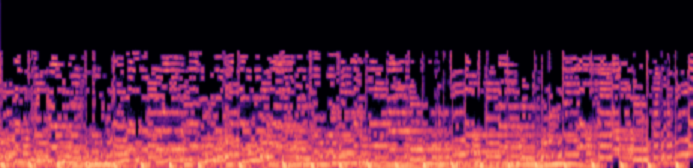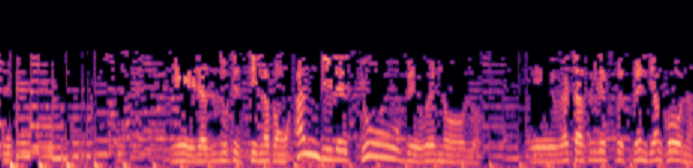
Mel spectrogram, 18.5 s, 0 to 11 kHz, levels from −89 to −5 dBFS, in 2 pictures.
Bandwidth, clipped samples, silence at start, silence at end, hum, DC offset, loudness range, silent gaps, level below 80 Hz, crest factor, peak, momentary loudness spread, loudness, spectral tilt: 4 kHz; under 0.1%; 0 s; 0 s; none; under 0.1%; 3 LU; none; -28 dBFS; 20 dB; -2 dBFS; 8 LU; -23 LUFS; -11.5 dB/octave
